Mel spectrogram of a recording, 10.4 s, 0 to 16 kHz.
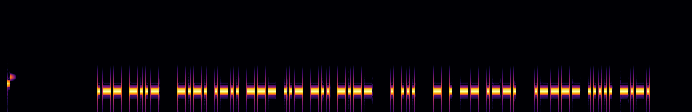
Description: Morse code, heard as a keyed tone, about 30 wpm, 700 Hz. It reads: WX CLOUDY ES TEMP 15C
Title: Common QSO Phrases 30wpm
